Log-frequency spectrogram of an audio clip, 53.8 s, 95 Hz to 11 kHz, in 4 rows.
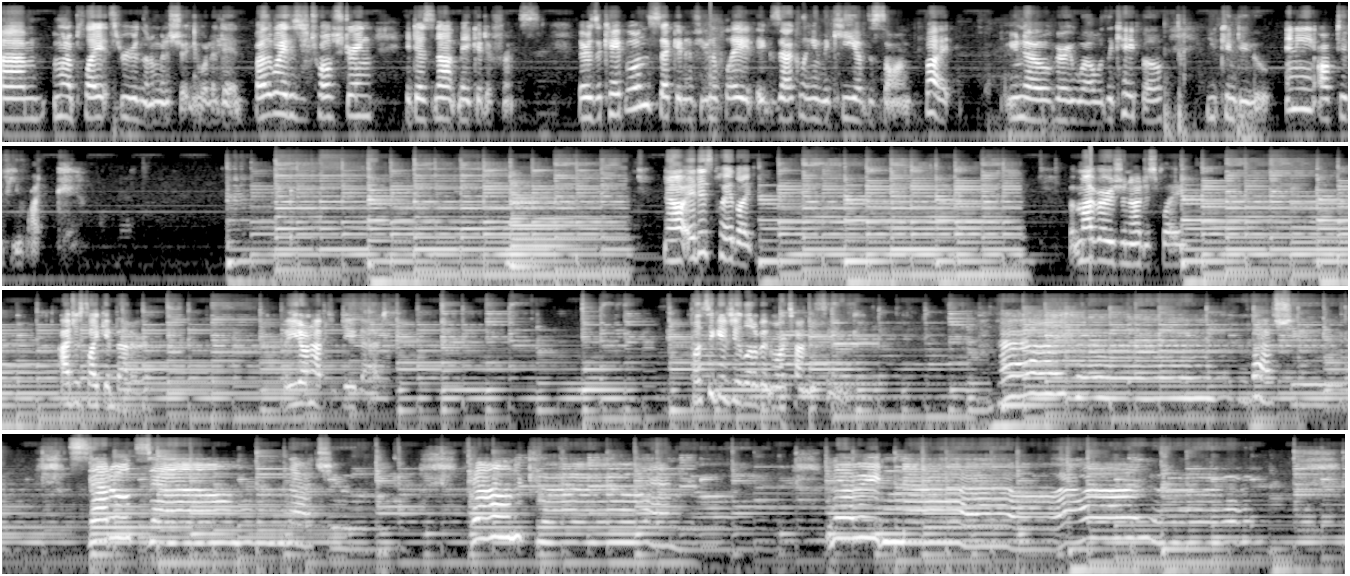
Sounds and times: Speech: 0.0s - 14.2s, 20.1s - 21.0s, 24.2s - 25.3s, 27.5s - 28.3s, 29.8s - 30.8s, 33.8s - 35.5s
Acoustic guitar: 15.6s - 53.8s.

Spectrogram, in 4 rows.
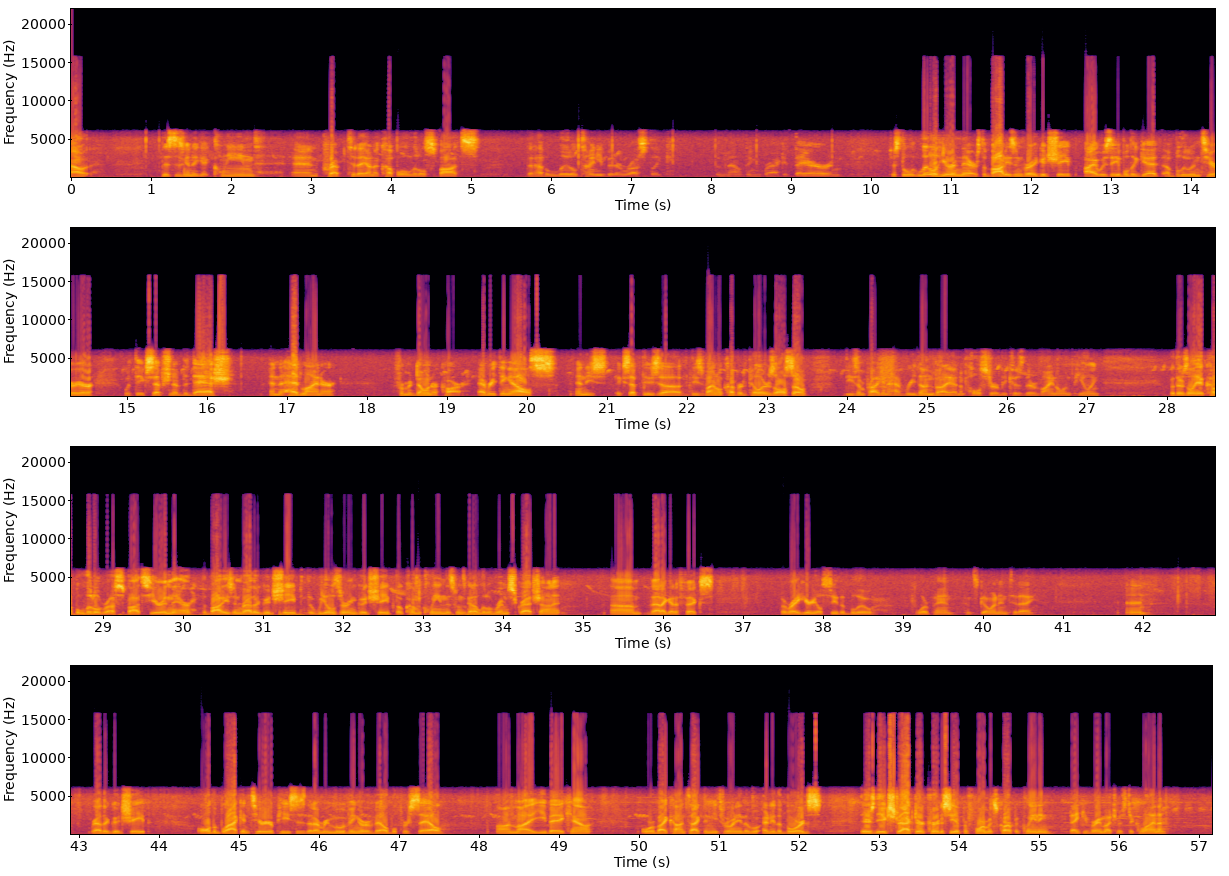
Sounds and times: Speech: 0.0s - 0.3s, 1.1s - 5.1s, 5.7s - 9.6s, 10.2s - 17.6s, 18.4s - 27.2s, 28.0s - 36.7s, 37.5s - 40.7s, 41.8s - 42.2s, 43.1s - 43.9s, 44.5s - 47.6s, 48.2s - 56.7s.

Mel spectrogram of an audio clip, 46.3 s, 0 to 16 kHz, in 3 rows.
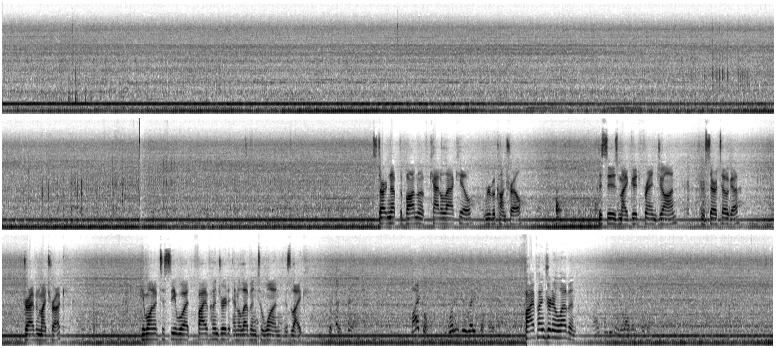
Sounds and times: Truck: 0.0s - 46.3s
Speech: 22.8s - 25.9s, 27.4s - 30.2s, 31.3s - 32.2s, 33.6s - 38.1s, 39.0s - 44.0s.

